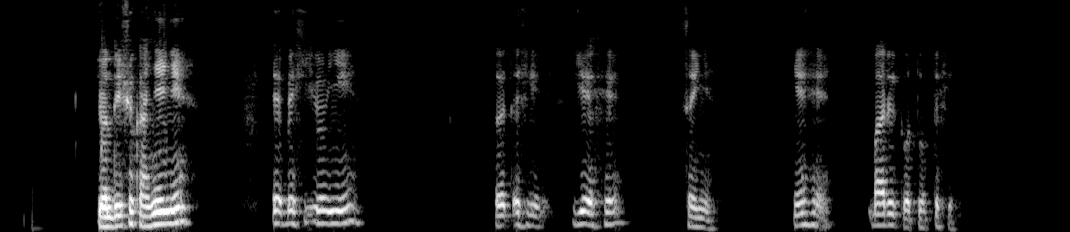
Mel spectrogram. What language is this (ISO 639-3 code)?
mmc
